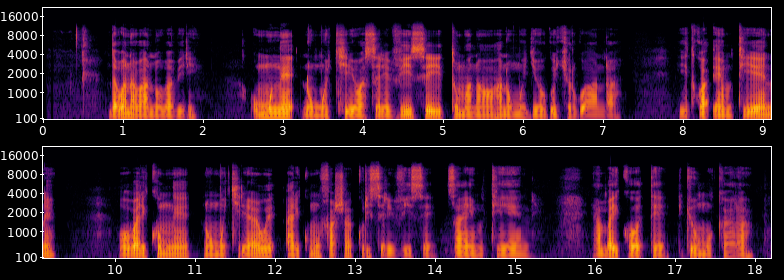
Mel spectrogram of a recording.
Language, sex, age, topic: Kinyarwanda, male, 18-24, finance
